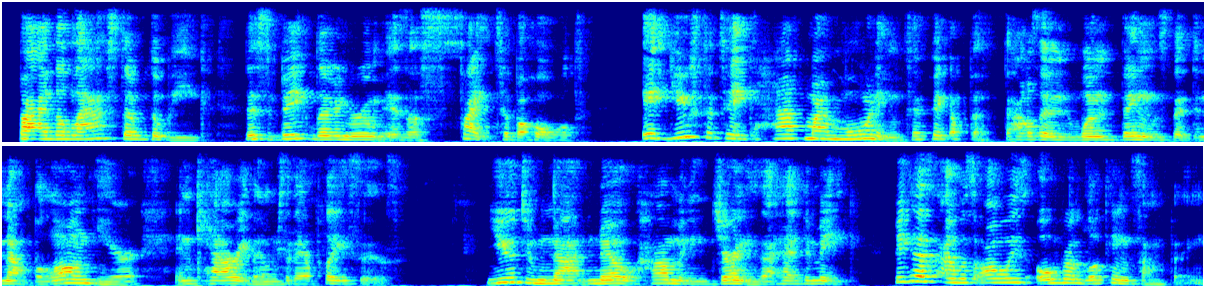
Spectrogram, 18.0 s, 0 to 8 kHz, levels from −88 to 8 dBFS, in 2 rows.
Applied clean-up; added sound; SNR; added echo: neural mask model DeepFilterNet 3.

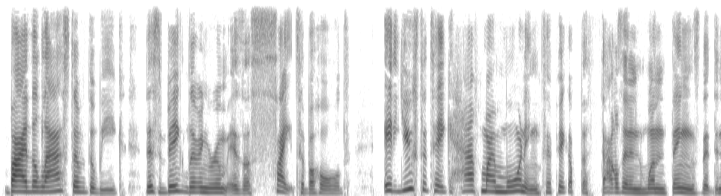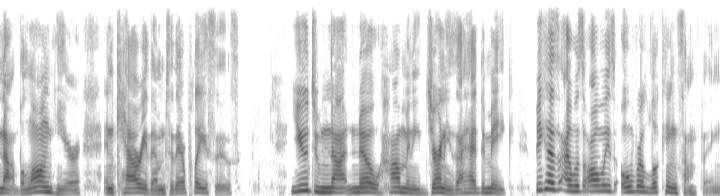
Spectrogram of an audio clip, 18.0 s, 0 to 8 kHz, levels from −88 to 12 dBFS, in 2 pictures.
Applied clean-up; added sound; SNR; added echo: none; none; none; none.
